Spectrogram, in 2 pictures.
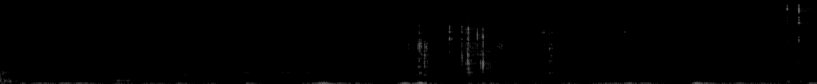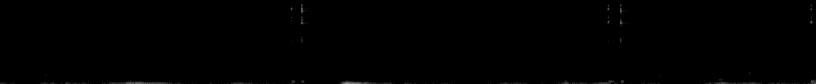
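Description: Faint, sparse computer mouse clicks while drawing in Adobe Illustrator, some single and some doubled, spaced irregularly over a quiet background with low rumbling.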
